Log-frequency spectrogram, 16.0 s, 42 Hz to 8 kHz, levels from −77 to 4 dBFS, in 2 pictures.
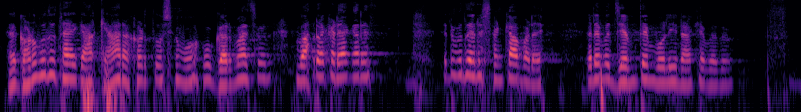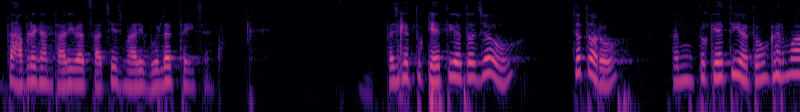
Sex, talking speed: male, 35 wpm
